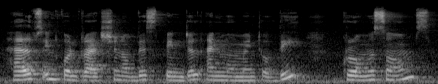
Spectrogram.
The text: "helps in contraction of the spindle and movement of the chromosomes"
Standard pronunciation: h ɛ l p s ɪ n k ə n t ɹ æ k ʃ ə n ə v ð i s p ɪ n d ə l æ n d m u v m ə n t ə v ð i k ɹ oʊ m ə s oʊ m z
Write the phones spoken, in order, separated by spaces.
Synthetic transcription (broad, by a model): h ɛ l p s ɪ n k ə n t ɹ æ k ʃ ə n ə v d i s p ɪ n d ə l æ n d m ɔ m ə n t ə v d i k ɹ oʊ m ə s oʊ m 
